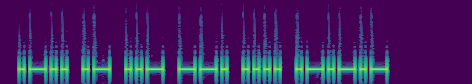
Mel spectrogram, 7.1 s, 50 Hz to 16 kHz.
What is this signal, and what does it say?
Morse code, heard as a keyed tone, about 15 wpm, 700 Hz. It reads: LAUGH.
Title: Sentences from Top 1000 Words - Review Part 1 - 15wpm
